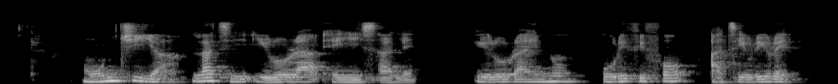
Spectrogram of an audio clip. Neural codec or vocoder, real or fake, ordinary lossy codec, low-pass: none; real; AAC, 48 kbps; 7.2 kHz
